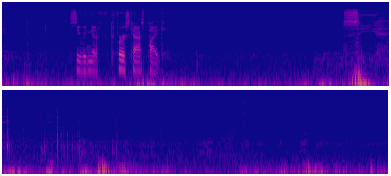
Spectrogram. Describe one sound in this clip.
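A fishing reel whirs softly as its handle is cranked.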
